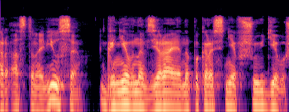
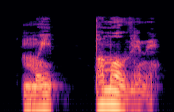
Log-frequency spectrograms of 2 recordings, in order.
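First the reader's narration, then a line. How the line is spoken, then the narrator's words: Quiet, embarrassed. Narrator (Russian): тихо ответила Айрин, смущенно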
